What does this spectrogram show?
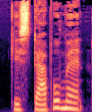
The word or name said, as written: gestapomand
